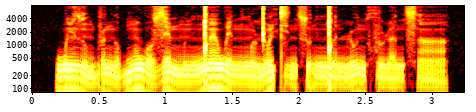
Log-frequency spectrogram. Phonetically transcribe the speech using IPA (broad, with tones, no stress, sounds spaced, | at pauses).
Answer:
w ĩ˦ z ũ˨ b ə˞˦˨ n o˦ b ũ˦ w o˨ z e˦˨ m ũ˨ n ŋ͡ǃ ɛ̃˦ w e˨ n ŋ õ˨ ɖ õ˦ tʲ e˨ n s ṵ˨ n ŋ͡ǃ ɛ˨ n ɳ u˦˨ n x u˨ ɳ ɜ˨ n s ã˨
